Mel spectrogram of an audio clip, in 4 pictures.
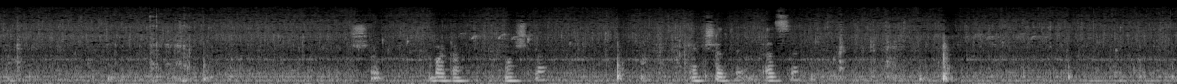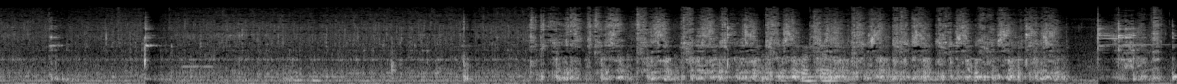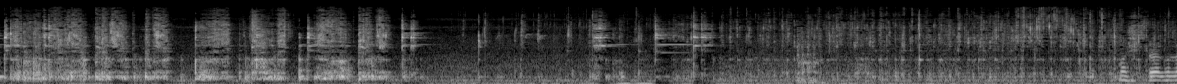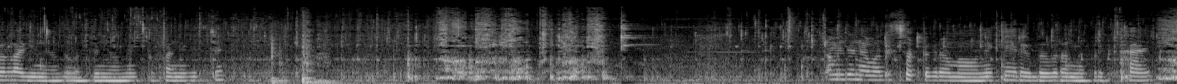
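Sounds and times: food sizzling in pot: 0:00.0 - 0:47.0
spoon scraping metal pot: 0:17.0 - 0:27.8, 0:39.4 - 0:41.8, 0:46.4 - 0:47.0.

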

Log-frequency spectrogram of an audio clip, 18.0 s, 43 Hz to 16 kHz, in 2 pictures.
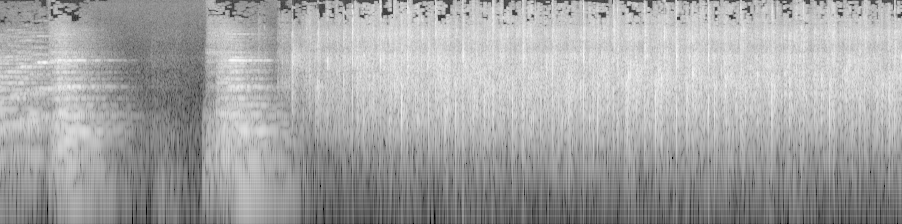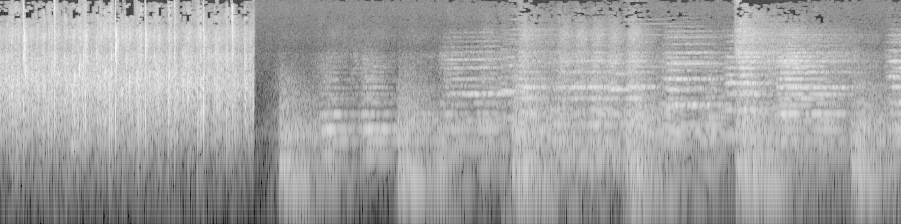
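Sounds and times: orchestral music: 0:00.0 - 0:03.0, 0:11.6 - 0:18.0
audience applauding: 0:02.8 - 0:11.6.

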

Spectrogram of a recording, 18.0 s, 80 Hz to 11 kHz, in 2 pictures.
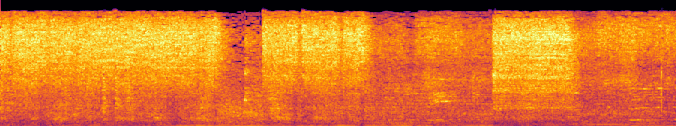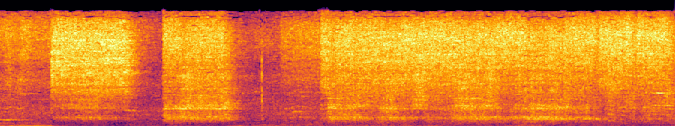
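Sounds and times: paint spray gun hissing: 0:06.6 - 0:07.8, 0:09.7 - 0:12.2, 0:13.2 - 0:18.0.

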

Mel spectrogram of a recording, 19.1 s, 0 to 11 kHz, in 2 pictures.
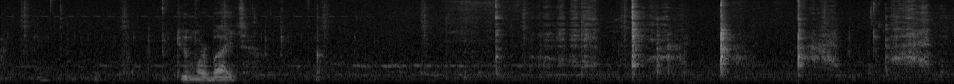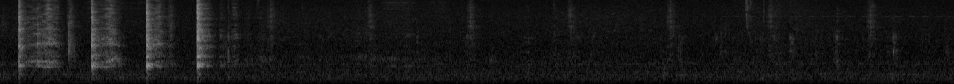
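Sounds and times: cutlery clinking on a plate: 0:05.0 - 0:11.9.

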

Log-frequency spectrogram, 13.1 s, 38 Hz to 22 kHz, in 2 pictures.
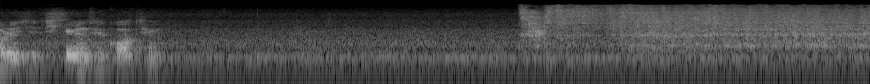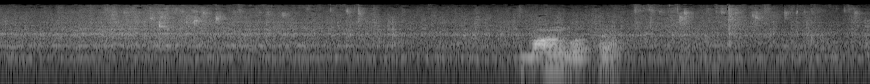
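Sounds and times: food sizzling in hot oil: 0:03.9 - 0:13.0.

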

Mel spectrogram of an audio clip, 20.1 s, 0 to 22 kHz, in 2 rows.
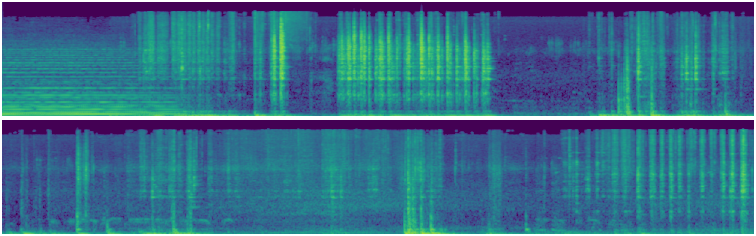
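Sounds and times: rapid clicking and scraping: 0:02.3 - 0:06.6, 0:17.4 - 0:20.0.

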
